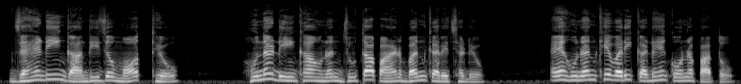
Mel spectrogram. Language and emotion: Sindhi, neutral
